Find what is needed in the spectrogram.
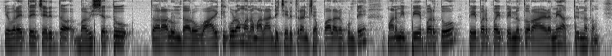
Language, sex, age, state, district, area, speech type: Telugu, male, 18-30, Telangana, Ranga Reddy, urban, spontaneous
